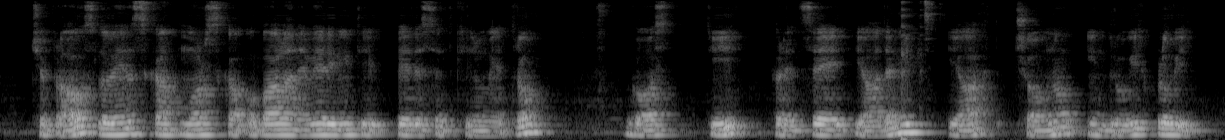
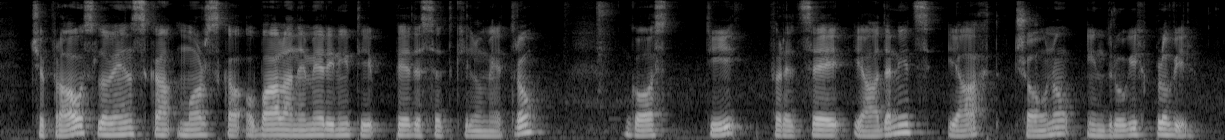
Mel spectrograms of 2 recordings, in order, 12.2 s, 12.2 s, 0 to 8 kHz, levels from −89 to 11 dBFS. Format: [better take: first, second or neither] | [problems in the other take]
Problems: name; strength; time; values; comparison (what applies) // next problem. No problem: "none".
second | noise reduction (neural separator model SepFormer DNS4)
